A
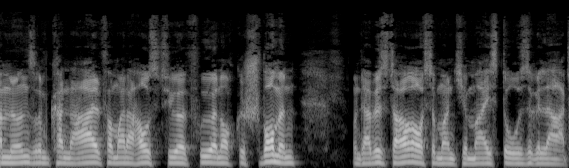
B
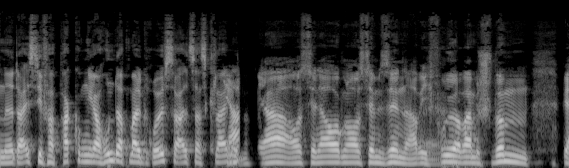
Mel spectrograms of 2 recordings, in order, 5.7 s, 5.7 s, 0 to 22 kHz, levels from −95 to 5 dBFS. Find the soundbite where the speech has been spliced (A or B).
B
